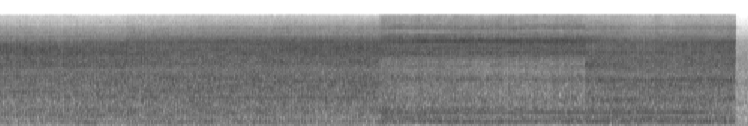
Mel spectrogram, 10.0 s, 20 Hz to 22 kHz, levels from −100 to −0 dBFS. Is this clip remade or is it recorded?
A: remade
